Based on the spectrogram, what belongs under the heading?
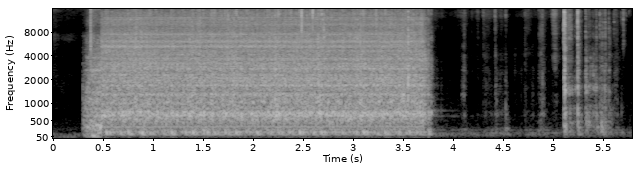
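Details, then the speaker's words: Sewing machine stitching foam and fabric for a journal soft cover: fast, steady stitching chatter with a thin squeak on top as it labours under load. "you can hear it squeaking because my sewing machine doesn't like it here we go"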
